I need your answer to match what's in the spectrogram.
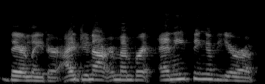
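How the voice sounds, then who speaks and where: Bright-voiced chatty woman. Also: mid-range voice, quick pace. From born in Alabama, raised in Miami. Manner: chatty, laughs often, storytelling. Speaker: guest. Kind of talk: casual interview chat.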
